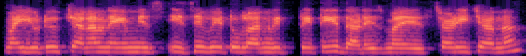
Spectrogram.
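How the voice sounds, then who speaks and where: A woman with an Indian accent hosts a relaxed practice conversation, speaking in a slightly high voice. She pauses often on "uh" as she searches for words. The recording sounds dull and lo-fi. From Haryana, northern India. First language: Hindi. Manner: hesitant, many uh fillers. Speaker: teacher and channel host.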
